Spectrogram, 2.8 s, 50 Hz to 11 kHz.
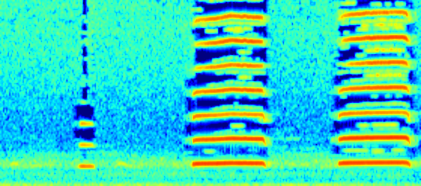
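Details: Bald eagles at a Northeast Florida nest on 30 January 2024, with an intruder eagle nearby and the nesting female calling in displeasure. A faint short note is followed by two loud, steady, whistled notes with a clean ringing tone, each about half a second.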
